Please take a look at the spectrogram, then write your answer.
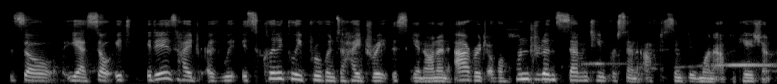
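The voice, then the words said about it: Speaks with a noticeable accent. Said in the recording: “I really want to hear her say hydrating because that was beautiful. ... I love your accent.”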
